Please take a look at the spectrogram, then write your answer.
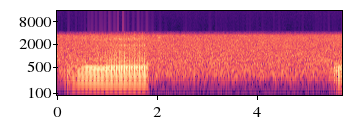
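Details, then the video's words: A grown French Bulldog snores in its sleep with a low, buzzy, rattling inhalation, then a quiet pause before the next breath. The owner is unsure whether it is snoring or just sleep breathing, and says it was much louder as a puppy. "French Bulldog's stertor いびき"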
